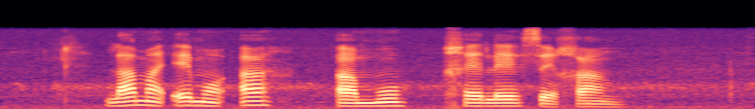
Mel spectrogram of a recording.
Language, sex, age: Tswana, male, 24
